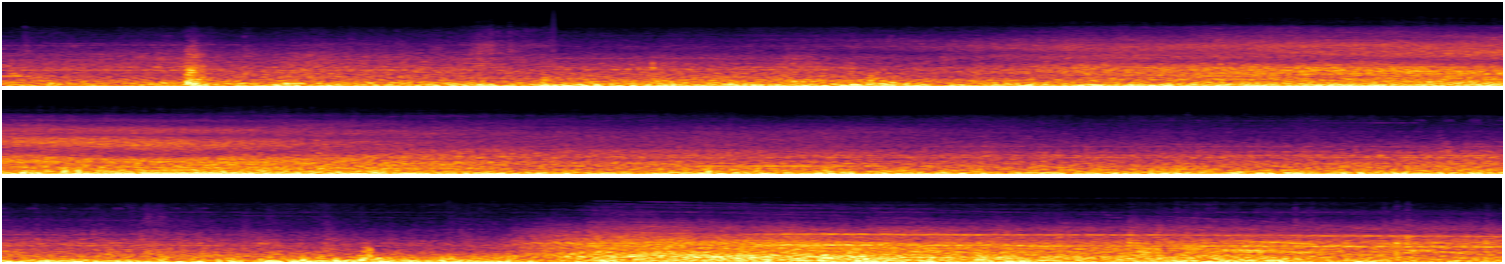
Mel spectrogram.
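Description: Steady low rumble of a car driving on city streets: tyre and road noise with wind on the microphone. There is one sharp knock about a second in, and the sound turns brighter near the end.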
